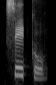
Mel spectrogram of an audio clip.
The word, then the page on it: secco: Indian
